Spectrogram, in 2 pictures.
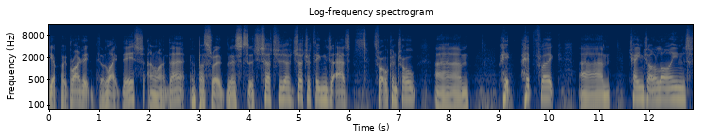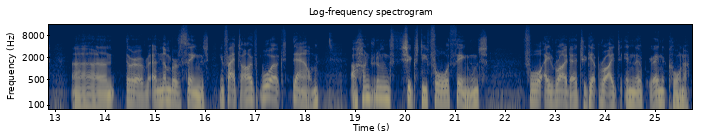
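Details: Adult male stroke survivor with right-sided paralysis who had to relearn speech, leaving hospital able to say only three words, with persistent aphasia where intended words come out differently; aphasia after stroke.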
